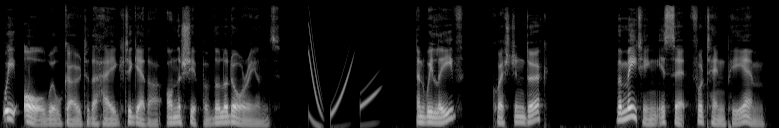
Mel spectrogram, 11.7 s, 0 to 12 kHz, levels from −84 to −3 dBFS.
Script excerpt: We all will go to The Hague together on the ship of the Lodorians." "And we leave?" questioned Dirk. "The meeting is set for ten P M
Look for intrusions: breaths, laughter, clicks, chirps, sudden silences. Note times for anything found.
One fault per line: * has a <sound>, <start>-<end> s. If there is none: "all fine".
* has a chirp, 4.6-5.7 s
